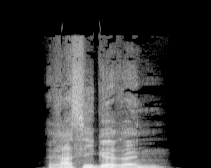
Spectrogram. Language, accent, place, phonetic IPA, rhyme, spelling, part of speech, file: German, Germany, Berlin, [ˈʁasɪɡəʁən], -asɪɡəʁən, rassigeren, adjective, De-rassigeren.ogg
- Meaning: inflection of rassig: 1. strong genitive masculine/neuter singular comparative degree 2. weak/mixed genitive/dative all-gender singular comparative degree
